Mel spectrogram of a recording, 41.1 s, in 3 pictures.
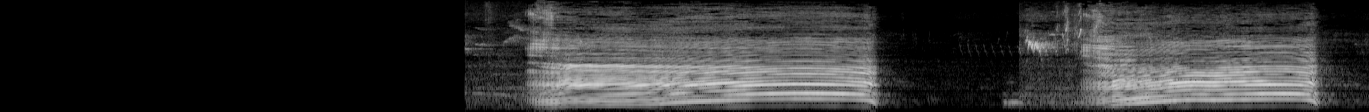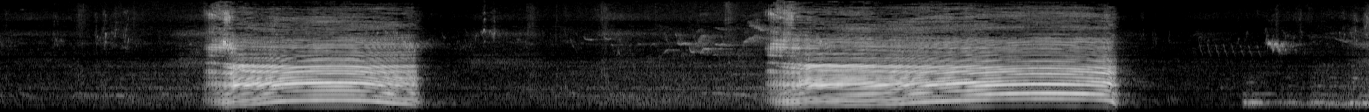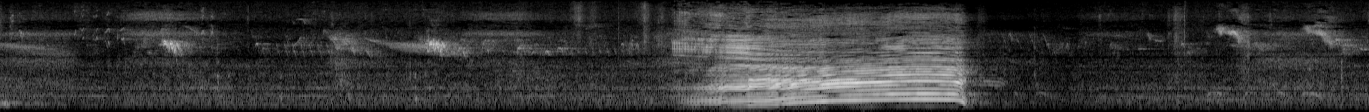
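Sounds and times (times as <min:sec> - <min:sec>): cow mooing: 0:05.2 - 0:08.9, 0:10.8 - 0:13.4, 0:15.7 - 0:18.0, 0:21.3 - 0:25.0, 0:34.1 - 0:37.4.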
